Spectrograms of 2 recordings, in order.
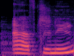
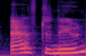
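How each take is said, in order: First: The voice is smooth, without creaky vocal fry. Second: The voice is creaky, with added vocal fry. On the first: "I don't know what that voice was" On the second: "Get some vocal fry"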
